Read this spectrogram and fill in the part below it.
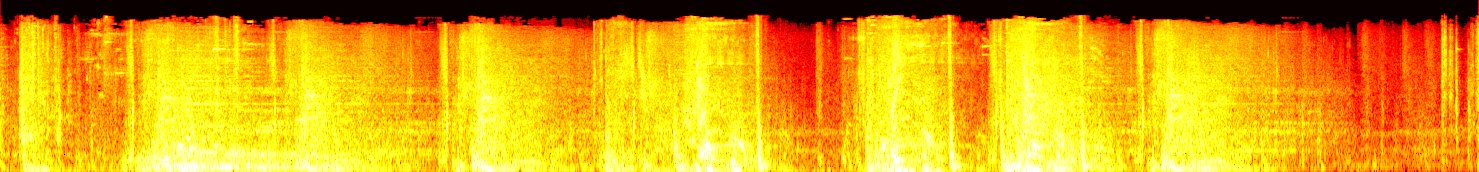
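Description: A burst of splashing, fizzing magic goes off close by.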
